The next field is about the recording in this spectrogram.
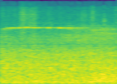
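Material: Nothing is struck.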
